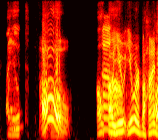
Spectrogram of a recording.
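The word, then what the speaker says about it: Aiyuk: Ayuk, Pittman, Mims.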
